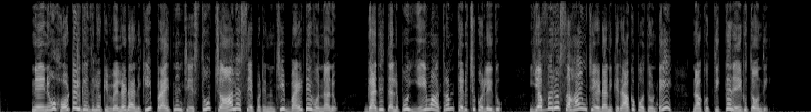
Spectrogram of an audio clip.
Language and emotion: Telugu, angry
